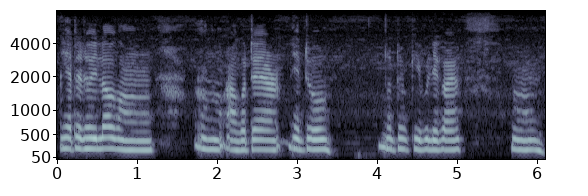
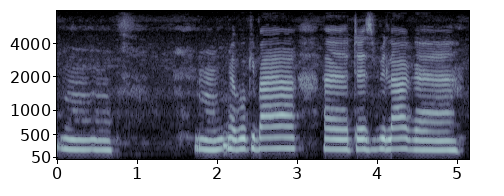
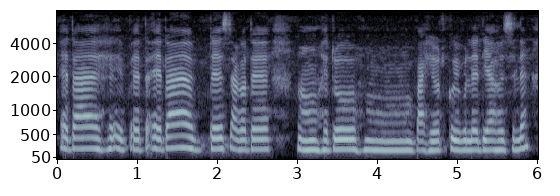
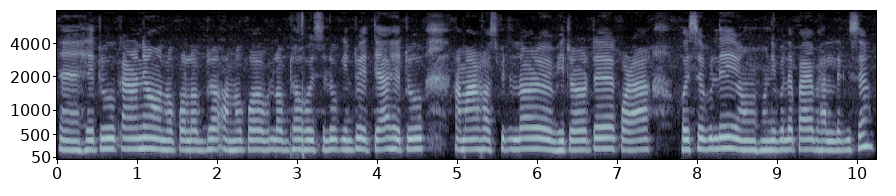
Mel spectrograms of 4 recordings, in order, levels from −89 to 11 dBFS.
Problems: none marked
